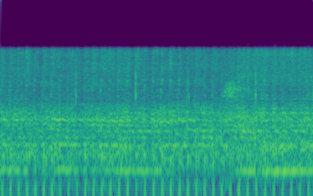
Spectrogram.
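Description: A small single-cylinder engine fitted with a Norman Thayer throttle runs steadily at a fast idle, its rapid even firing pulses close and loud throughout with no talk over it.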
